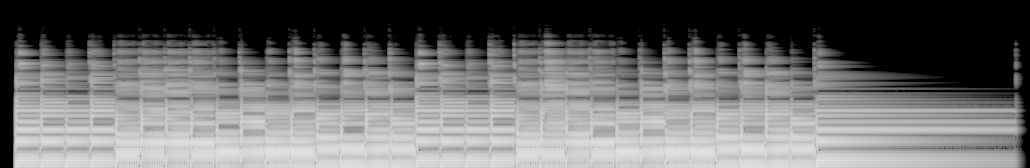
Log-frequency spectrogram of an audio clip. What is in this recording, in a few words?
Bass Pickup Rear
